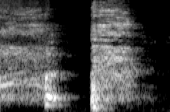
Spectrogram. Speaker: Excuse me. I had a little cold. I don't know where I got it from, but if I cough every now and then, sorry about that, guys.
